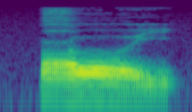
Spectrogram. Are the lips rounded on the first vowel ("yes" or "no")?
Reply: yes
